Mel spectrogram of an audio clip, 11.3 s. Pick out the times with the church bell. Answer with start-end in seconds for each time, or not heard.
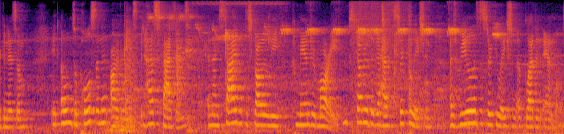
not heard.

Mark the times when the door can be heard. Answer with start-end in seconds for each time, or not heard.
1.9-2.9, 7.0-8.2.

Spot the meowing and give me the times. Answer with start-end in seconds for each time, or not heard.
not heard.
